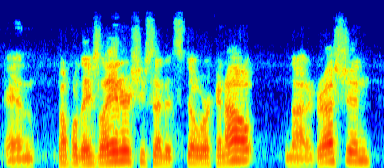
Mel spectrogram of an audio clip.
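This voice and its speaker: Guest: man, fairly high voice, dry close mic, plainspoken and rambling. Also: animated, fairly quick, dry recording, rough recording. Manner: plainspoken, rambling explanations with fillers. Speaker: fish food business owner and breeder. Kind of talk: casual interview answers.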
